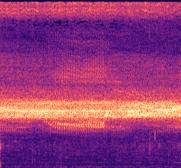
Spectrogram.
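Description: Steady, high-pitched chirring of insects in the grass.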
